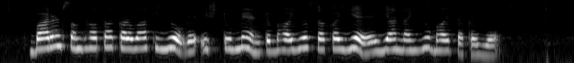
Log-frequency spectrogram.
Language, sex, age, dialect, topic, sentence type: Maithili, female, 18-24, Bajjika, banking, statement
